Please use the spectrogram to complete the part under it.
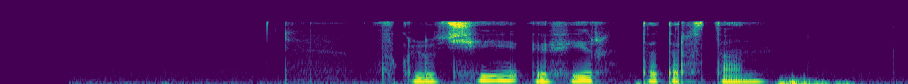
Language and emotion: Russian, neutral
